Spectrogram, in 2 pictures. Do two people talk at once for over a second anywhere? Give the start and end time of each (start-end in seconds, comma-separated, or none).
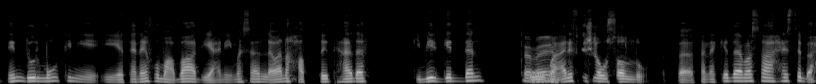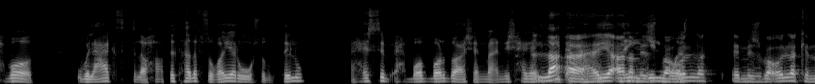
13.5-15.2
